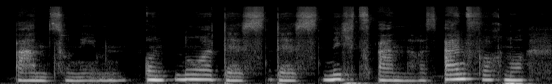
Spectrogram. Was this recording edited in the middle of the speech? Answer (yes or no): yes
